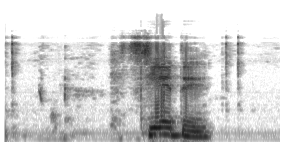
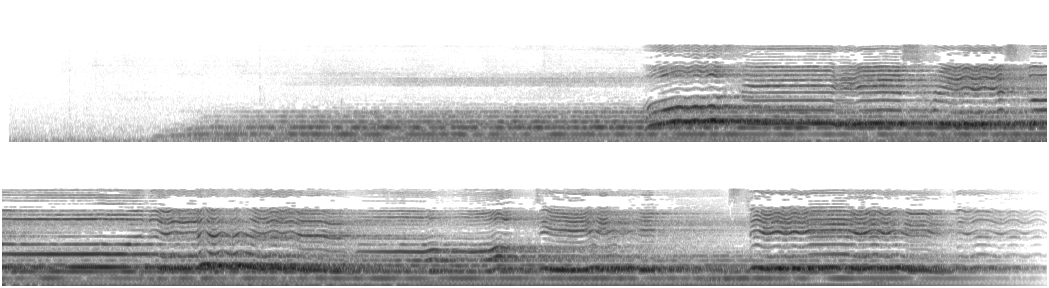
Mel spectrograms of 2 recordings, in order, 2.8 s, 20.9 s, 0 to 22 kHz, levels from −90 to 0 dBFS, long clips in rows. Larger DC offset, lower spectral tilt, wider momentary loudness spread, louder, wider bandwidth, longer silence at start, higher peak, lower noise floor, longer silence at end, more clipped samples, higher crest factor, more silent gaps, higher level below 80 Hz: second, under 0.1% vs 0.6%; second, -2.5 dB/octave vs -5 dB/octave; first, 22 LU vs 18 LU; first, -12 LUFS vs -20 LUFS; first, 13.5 kHz vs 7.4 kHz; about the same, 0.1 s vs 0.15 s; first, 0 dBFS vs -4 dBFS; second, -40 dBFS vs -61 dBFS; first, 0.4 s vs 0 s; neither; about the same, 18 dB vs 18 dB; neither; about the same, -52 dBFS vs -50 dBFS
